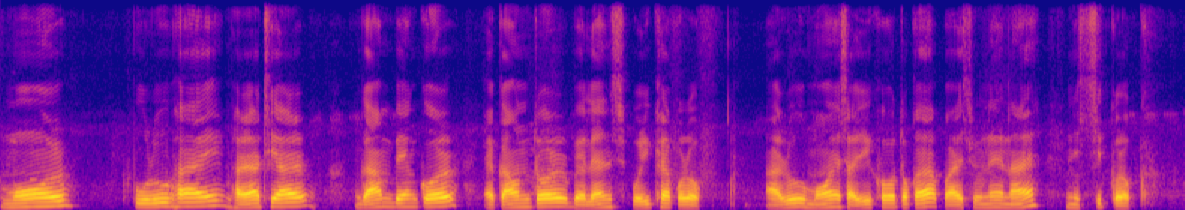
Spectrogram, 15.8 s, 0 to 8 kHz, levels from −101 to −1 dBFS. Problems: constant background noise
